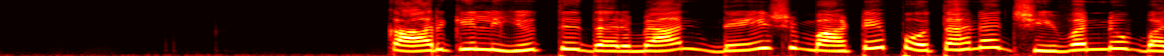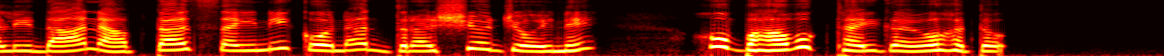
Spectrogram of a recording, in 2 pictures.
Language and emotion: Gujarati, sad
